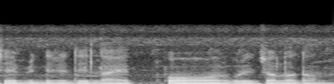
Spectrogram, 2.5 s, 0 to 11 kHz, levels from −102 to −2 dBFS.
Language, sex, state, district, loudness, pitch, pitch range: Chakma, male, Tripura, Unakoti, -18 LUFS, 90 Hz, 85-90 Hz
